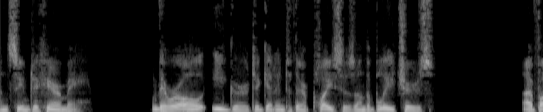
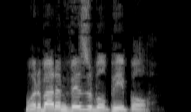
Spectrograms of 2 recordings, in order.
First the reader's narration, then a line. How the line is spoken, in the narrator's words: I shouted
